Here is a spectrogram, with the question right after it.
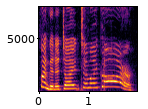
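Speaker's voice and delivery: a cheerful dentist; dentist's voice. Acted. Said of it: "said the dentist".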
